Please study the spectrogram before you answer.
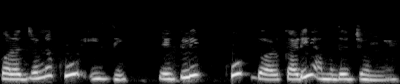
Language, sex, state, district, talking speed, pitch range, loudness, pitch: Bengali, female, West Bengal, Jhargram, 135 wpm, 230-365 Hz, -14 LUFS, 245 Hz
